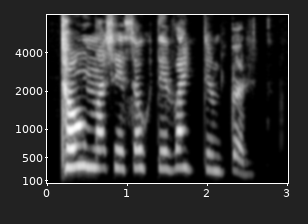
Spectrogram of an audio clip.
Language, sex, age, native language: Icelandic, male, 8, Icelandic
